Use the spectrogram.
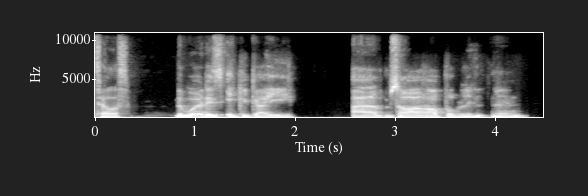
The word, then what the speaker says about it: Ikigai: The word is Ikigai, so I'll probably mispronounce that for the rest of this podcast, but that was how his Japanese friends sort of told me this morning.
